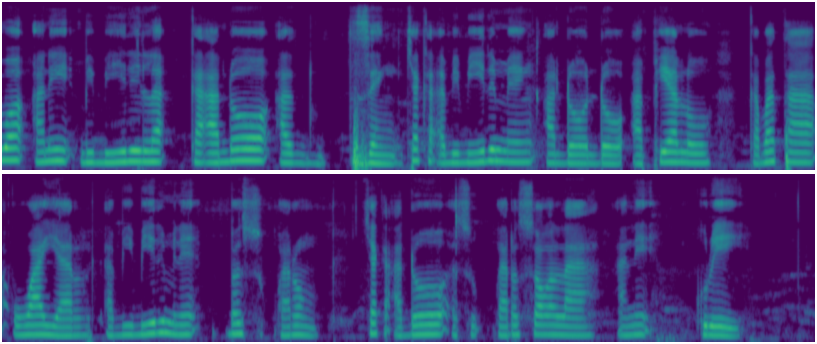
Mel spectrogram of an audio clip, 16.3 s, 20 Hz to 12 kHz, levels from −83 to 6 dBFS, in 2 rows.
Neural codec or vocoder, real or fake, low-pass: none; real; 10.8 kHz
